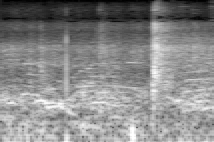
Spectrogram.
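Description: Background chatter of other voices in a busy shop, with one sharp click about two-thirds of a second in and a louder, brief swishing burst near the end.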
